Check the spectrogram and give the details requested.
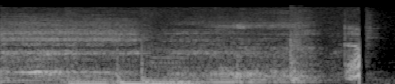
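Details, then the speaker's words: Child with croup starting that morning, hoarse voice, viral airway swelling: long, high-pitched, musical inspiratory stridor on breathing in. "There's different viruses that cause some swelling right here. And then it makes you hoarse. And you go like that."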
